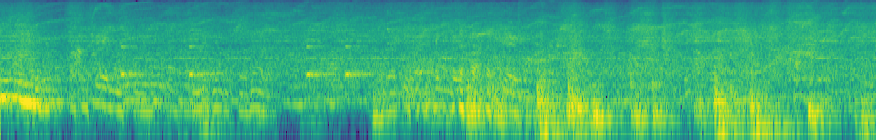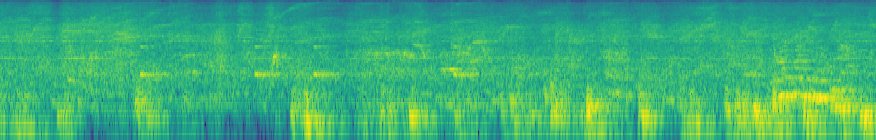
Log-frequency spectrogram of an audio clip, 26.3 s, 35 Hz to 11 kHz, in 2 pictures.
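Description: Several electric 1/10 scale 2WD off-road RC buggies racing on an indoor astroturf track: a steady mix of motor whine and tyre noise, with short beeps recurring throughout.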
